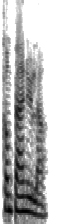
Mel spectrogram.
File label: "campanula", Indian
